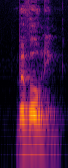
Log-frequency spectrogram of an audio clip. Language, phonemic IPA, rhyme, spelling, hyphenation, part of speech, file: Dutch, /bəˈʋoː.nɪŋ/, -oːnɪŋ, bewoning, be‧wo‧ning, noun, Nl-bewoning.ogg
- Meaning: habitation, act of inhabiting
